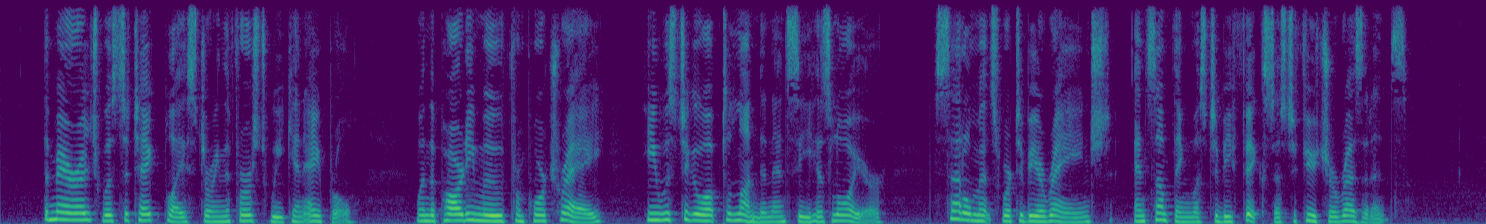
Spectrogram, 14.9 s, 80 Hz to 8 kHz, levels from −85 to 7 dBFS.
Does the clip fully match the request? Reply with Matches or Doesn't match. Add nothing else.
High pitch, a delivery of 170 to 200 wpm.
Matches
